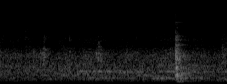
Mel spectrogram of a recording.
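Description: Quiet room tone with a few faint ticks and one sharper click near the end.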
